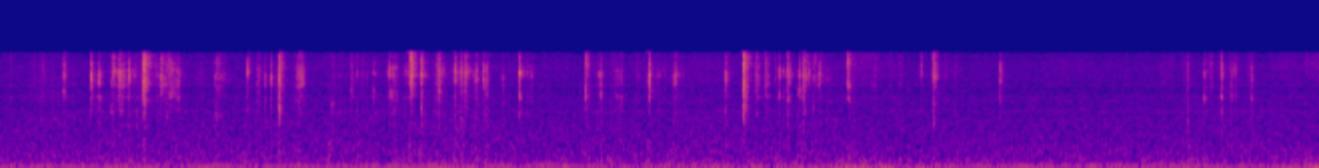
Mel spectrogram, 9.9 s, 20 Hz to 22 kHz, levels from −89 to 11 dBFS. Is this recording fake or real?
fake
